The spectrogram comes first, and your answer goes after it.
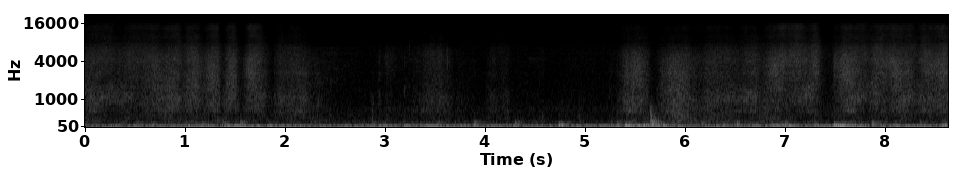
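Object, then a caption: Kinetic sand on a ceramic plate. Fingertips and flat hands rub and scratch through a layer of tan kinetic sand spread across a white ceramic plate. The result is a soft, continuous gritty brushing with repeated swells of bright hiss over a low, quiet rumble.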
